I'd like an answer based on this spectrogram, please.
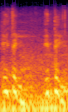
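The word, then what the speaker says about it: Yijing: Yang paling valid diakui adalah catatan Cina, mulai dari pendeta Yixing ya, Aising atau Yixing, Pak Sidik membacanya Iting ya, Iting. Kemudian Ibnu Battuta orang Arab, kemudian Tom Pires orang Eropa ya.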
